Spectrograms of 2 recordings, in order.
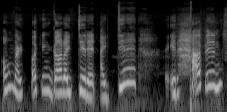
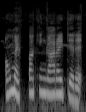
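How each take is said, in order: First: Excited exclaim. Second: Softer, hushed disbelief; awed quiet. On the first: Coach imagining reaching her goal, exclaiming in triumph. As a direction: build it up into joy. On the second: Coach imagining reaching her goal, hushed and awestruck. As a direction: breathe it out in quiet awe. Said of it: "I think". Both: Retold or imitated.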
